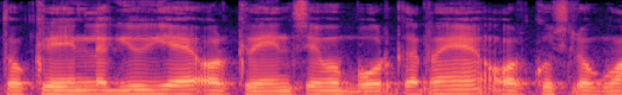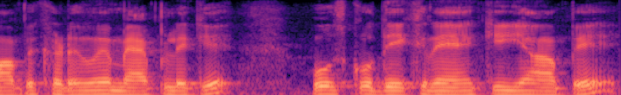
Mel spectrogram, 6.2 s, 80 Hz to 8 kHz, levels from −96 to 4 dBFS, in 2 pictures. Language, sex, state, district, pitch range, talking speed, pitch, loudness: Hindi, male, Chandigarh, Chandigarh, 110-120 Hz, 280 wpm, 115 Hz, -18 LUFS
